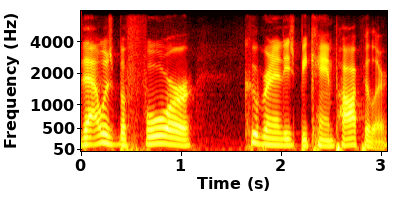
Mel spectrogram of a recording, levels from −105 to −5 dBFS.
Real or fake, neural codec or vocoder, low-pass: real; none; 7.2 kHz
